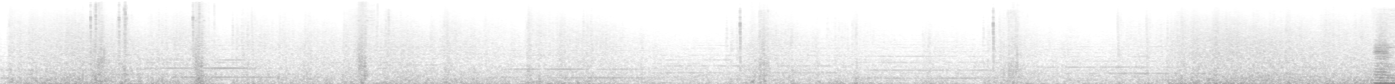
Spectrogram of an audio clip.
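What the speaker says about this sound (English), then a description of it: "you can go ahead and start shooting at them" Musket volleys from massed troops in the Master of Command video game, sharp cracking reports repeating irregularly over a continuous rumble of battlefield noise, each shot distinct and moderately loud.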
